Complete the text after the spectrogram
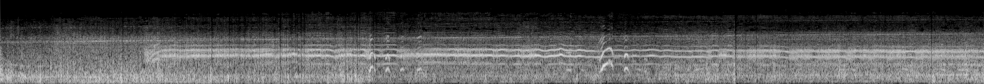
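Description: A young woman screams and laughs with excitement close by.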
